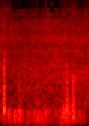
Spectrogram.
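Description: Wind gusts across the microphone on the California coast overlooking the ocean, with Catalina Island in view; a steady, rumbling buffeting, fairly loud and close, fills the short stretch without any talking.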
